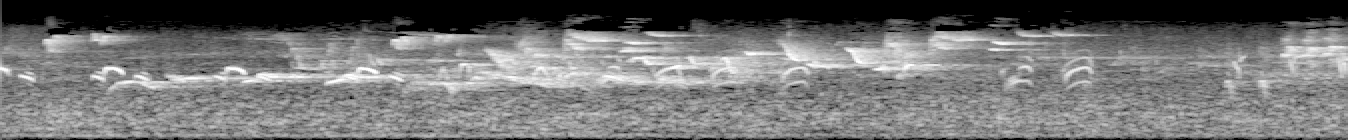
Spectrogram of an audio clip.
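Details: Song thrush singing curled, whistled notes repeated in short series, overlaid with a busy, high, scratchy twittering.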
